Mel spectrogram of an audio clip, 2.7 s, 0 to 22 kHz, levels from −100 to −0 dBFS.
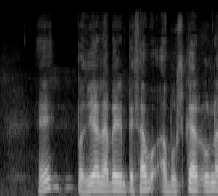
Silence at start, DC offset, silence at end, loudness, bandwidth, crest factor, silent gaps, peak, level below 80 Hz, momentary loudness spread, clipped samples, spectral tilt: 0.5 s; under 0.1%; 0 s; -33 LUFS; 15.5 kHz; 16 dB; none; -16 dBFS; -76 dBFS; 10 LU; under 0.1%; -7 dB/octave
